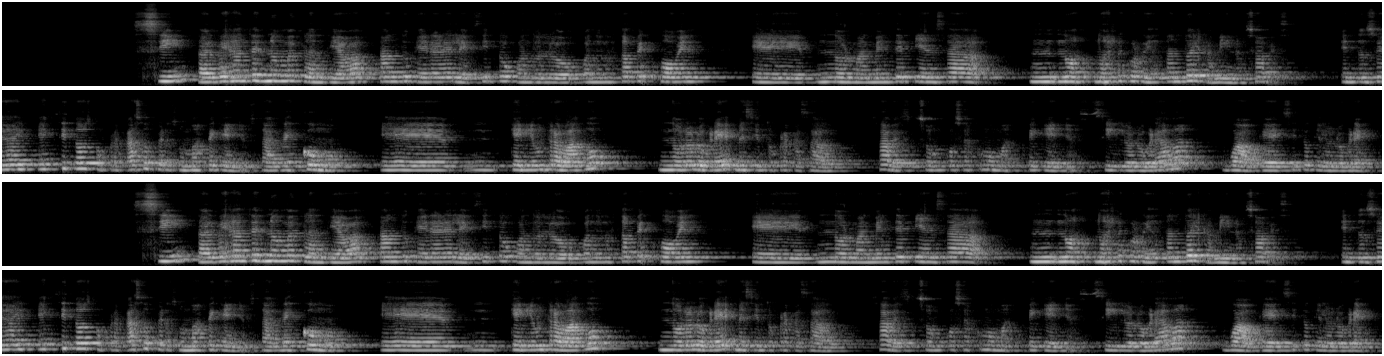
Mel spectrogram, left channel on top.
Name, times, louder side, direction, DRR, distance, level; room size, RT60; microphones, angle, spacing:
voice 1, 1.3-7.0 7.5-9.8 10.3-12.8 13.4-14.3 14.5-17.2 17.6-19.8 20.4-22.1 22.6-24.5 24.8-25.6 26.0-27.4, left 1 dB, 5° right, -2 dB, 2.0 m, -25 dB
15.5 x 5.2 x 2.8 m, 0.99 s
head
